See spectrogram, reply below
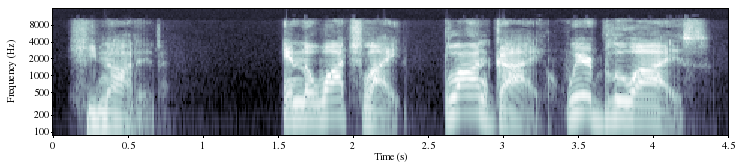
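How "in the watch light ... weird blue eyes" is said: high, quacking nasal voice. A narrator's reading. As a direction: honk it through the nose like a duck. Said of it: "in that nasal quacking voice".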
